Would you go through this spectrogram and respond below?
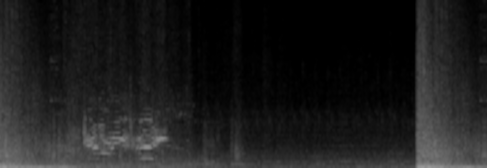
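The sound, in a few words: artillery and gunfire in the video game Company of Heroes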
